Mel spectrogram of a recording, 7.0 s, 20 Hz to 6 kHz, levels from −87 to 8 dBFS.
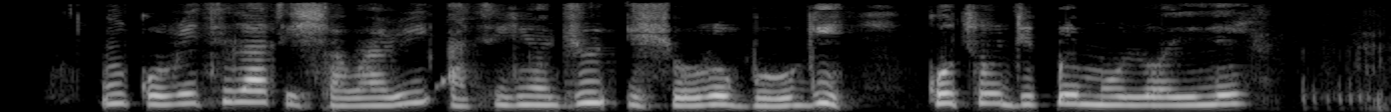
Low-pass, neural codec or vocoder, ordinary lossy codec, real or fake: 5.4 kHz; none; AAC, 24 kbps; real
